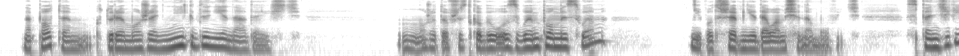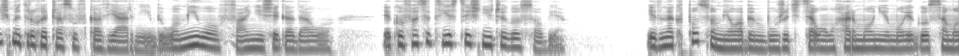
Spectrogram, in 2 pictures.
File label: Audiobook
